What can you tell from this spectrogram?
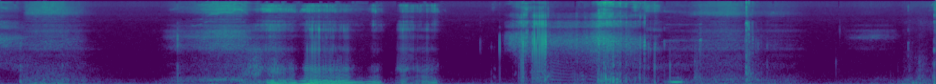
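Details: Wet-sounding snoring while passed out lying on the side with mouth open, drooling.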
